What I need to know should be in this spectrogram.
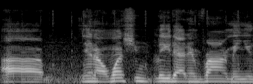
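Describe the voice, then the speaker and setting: The speaker has an American accent and a monotone, flat intonation. Room echo is audible, along with noticeable background noise. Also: man. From Chicago. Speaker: spoken word poet. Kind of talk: interview. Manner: halting, many fillers and repeats.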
